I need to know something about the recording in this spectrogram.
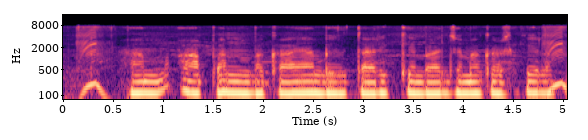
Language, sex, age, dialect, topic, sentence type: Bhojpuri, male, 18-24, Southern / Standard, banking, question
